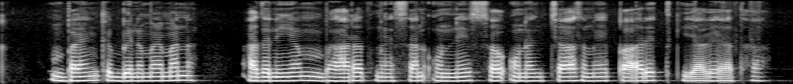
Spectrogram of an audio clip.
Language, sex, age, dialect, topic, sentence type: Hindi, male, 18-24, Awadhi Bundeli, banking, statement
